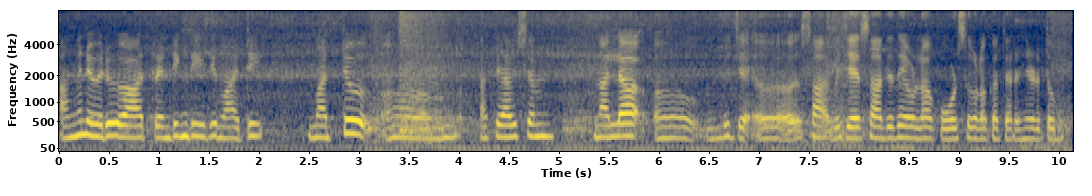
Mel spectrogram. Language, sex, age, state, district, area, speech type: Malayalam, female, 45-60, Kerala, Pathanamthitta, rural, spontaneous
